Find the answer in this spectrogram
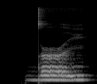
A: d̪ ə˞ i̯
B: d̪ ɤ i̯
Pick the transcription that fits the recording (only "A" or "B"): A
